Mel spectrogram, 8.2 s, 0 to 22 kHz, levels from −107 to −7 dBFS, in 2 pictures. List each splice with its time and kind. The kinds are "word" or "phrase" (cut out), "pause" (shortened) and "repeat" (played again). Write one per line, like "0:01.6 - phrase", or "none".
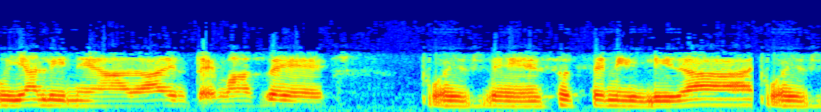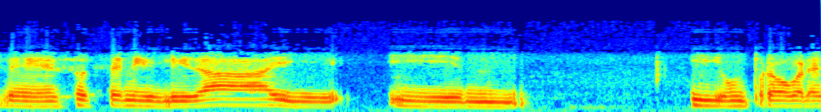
0:03.8 - repeat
